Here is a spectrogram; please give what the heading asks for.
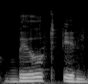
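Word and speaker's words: built-in: And another word that I think we pronounce it not very correctly is the word built in อาจารย์ because it's very difficult built in furniture in we will furniture.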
